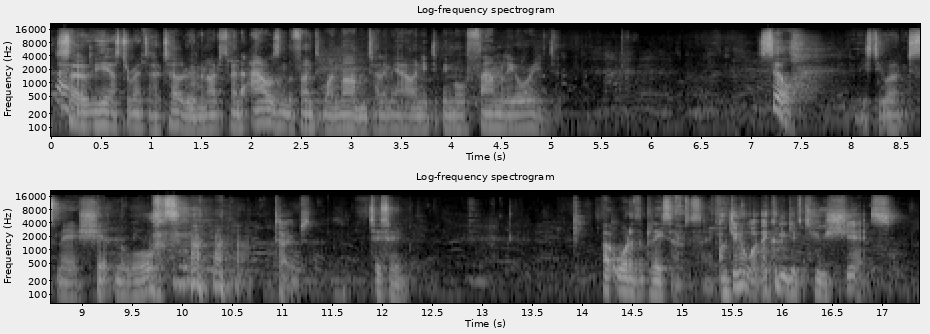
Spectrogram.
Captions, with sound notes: So he has to rent a hotel room, and I have to spend hours on the phone to my mum, telling me I need to be more family orientated. Still, at least he won't smear shit on the walls. [laughter] - Tobes... - Too soon? What did the police have to say? Oh, they couldn't give two shits.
